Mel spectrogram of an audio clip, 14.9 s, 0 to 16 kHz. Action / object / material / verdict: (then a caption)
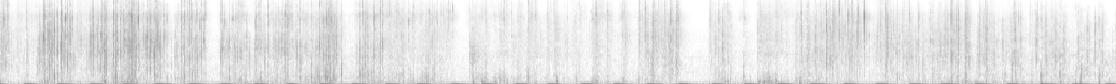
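scrape / plastic-wrapped tissue packet / plastic film / none. A small plastic-wrapped tissue pack is crinkled and squeezed with the fingers close to the microphone. The result is a continuous, dense run of bright, crackly crinkles lasting about 15 seconds, with brief dips between squeezes.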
